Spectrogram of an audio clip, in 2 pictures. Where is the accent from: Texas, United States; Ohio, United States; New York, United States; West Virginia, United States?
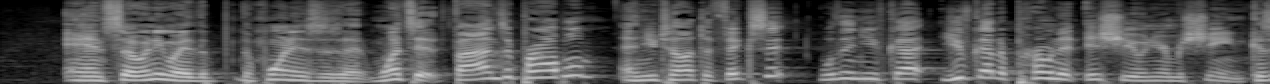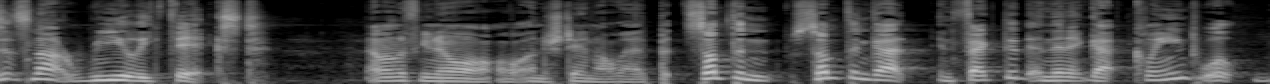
Texas, United States; Hello, we're from Texas. We're from Texas. We got way more coastline than Seattle.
